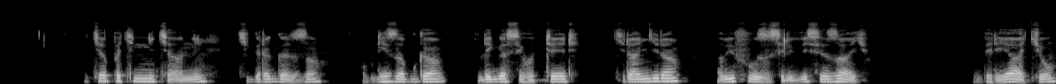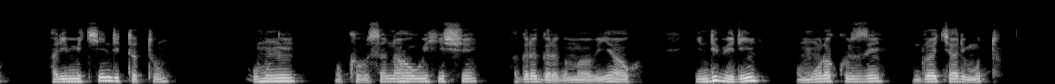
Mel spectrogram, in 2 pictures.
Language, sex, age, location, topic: Kinyarwanda, male, 18-24, Huye, government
